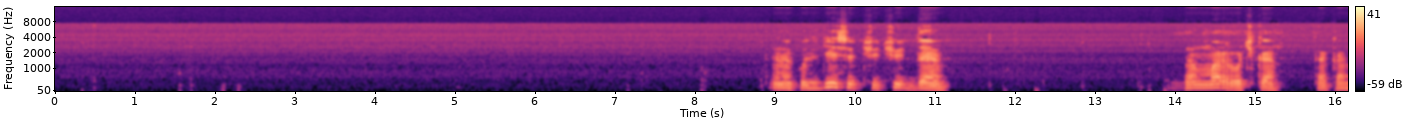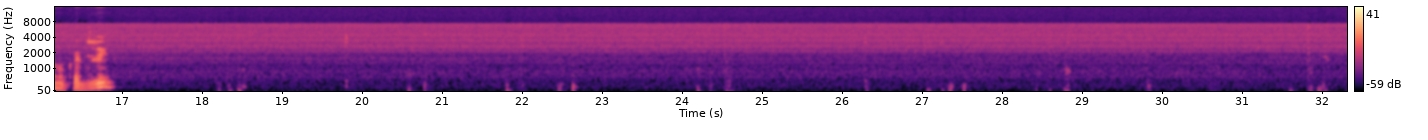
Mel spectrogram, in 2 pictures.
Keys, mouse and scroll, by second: 0.5 g, 2.1 g, 8.3-9.0 middle drag, 10.6-11.8 middle drag, 12.5 middle click, 13.8 click, 14.0-15.1 middle drag, 16.1 g, 18.6-19.9 middle drag, 20.8 r, 22.5 g, 24.6-26.4 middle drag, 27.1 click, 27.6 g, 29.0-30.0 middle drag, 31.9 a.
